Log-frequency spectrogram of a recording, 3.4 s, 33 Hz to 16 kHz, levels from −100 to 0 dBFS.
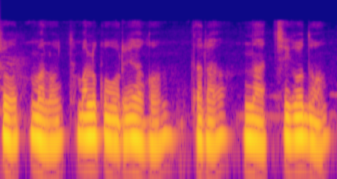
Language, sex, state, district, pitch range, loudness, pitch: Chakma, male, Tripura, Unakoti, 125-140 Hz, -16 LUFS, 135 Hz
